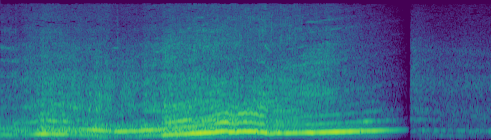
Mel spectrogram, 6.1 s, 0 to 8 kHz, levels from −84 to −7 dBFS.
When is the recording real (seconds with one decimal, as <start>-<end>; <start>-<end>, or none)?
1.4-6.1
